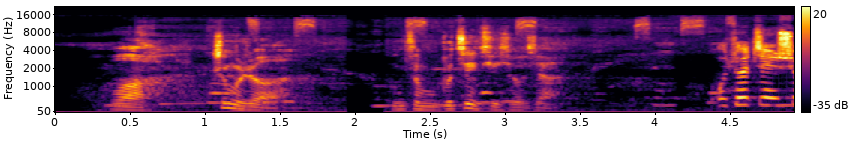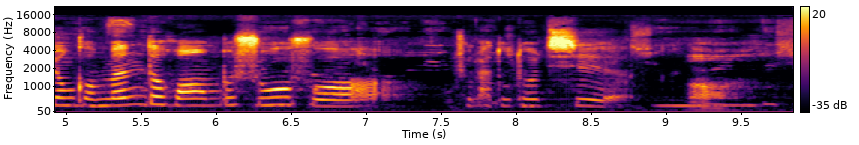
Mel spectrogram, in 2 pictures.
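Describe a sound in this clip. A young woman speaks softly and wearily close by.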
